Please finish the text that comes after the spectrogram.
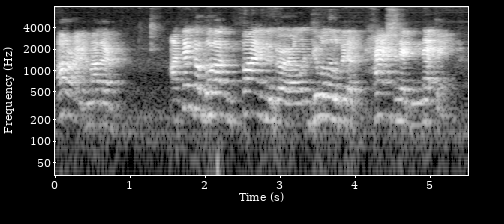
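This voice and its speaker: A man's voice: high voice, normal speed. An actor in a community radio play voicing George, a restless young man who jokes and banters with his family. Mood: teasing. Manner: lively, bantering, shifts to subdued. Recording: echoey room from a distance.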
